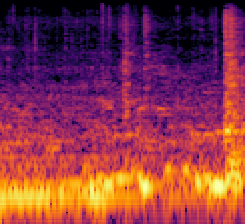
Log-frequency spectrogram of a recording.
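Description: A steady low hum under faint hiss, with a few faint short clicks.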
